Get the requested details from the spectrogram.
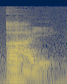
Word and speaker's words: Ai: The same thing with, there's a city in Israel in the Old Testament, Ai, and it's Ai. You pronounce them both, A-I, but you do it fast so it comes out to I, Ai, all right, not Ai or anything, it's just Ai, the city of Ai.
